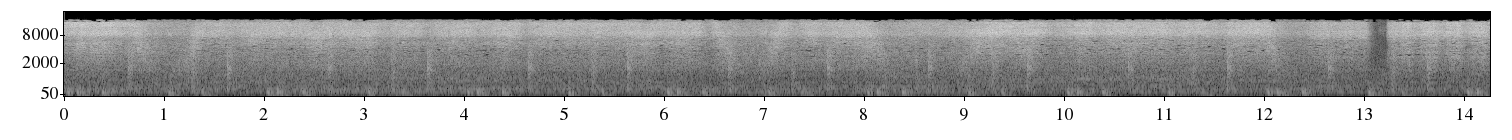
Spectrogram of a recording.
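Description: Airbrush spraying paint onto a T-shirt: a steady hiss of air, with a brief break about a second before the end as the trigger is let off.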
